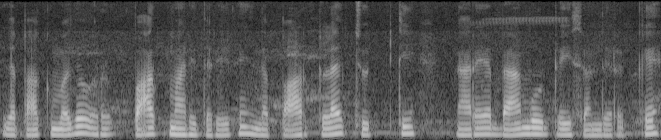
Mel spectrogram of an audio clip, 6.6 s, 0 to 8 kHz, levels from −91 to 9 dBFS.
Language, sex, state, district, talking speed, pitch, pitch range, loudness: Tamil, male, Tamil Nadu, Kanyakumari, 125 wpm, 125 Hz, 120-140 Hz, -20 LUFS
